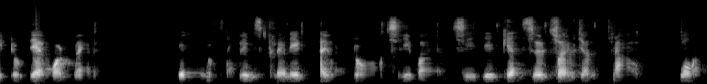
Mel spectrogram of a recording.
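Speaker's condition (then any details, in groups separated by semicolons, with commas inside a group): Throat cancer, electrolarynx user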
